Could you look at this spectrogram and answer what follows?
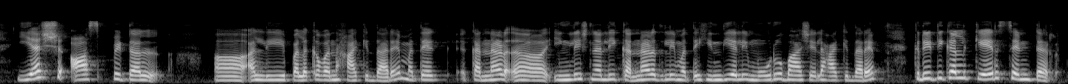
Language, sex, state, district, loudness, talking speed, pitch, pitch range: Kannada, female, Karnataka, Belgaum, -15 LUFS, 85 wpm, 210 Hz, 200-235 Hz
